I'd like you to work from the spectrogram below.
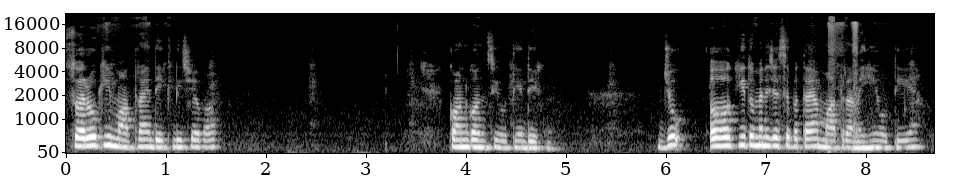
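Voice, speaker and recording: A woman's voice: mid-range voice, dark tone. A woman teacher patiently explaining letters to young pupils, repeating herself and correcting small slips. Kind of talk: Hindi grammar lesson for young pupils.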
